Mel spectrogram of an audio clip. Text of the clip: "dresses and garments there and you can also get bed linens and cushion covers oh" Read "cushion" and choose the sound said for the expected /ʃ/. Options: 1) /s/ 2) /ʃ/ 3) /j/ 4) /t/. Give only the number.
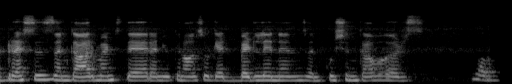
2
